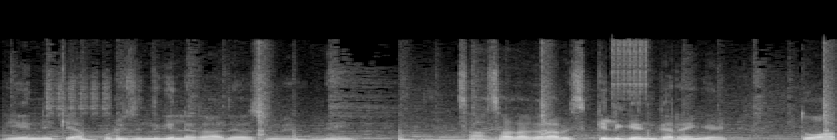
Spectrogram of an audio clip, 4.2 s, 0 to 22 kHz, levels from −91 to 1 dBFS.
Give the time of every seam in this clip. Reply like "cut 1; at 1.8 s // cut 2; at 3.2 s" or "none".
none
